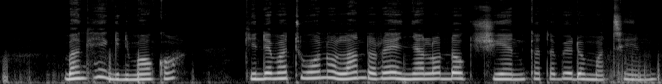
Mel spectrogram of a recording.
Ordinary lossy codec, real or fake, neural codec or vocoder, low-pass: none; real; none; none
